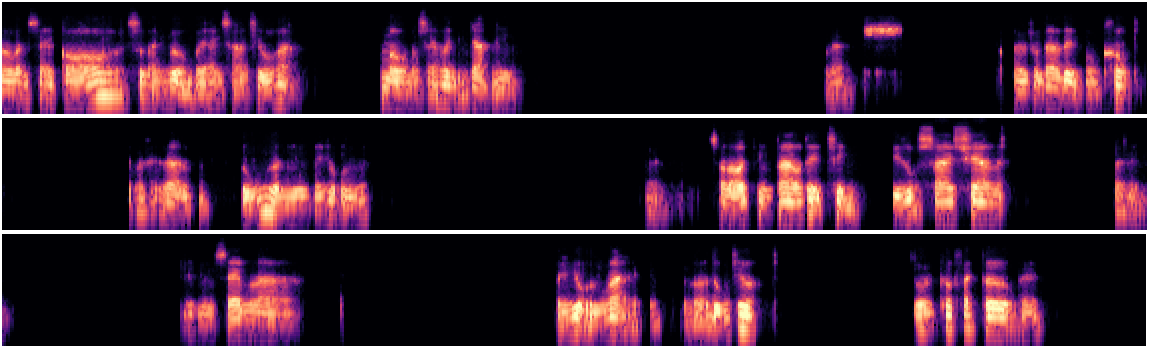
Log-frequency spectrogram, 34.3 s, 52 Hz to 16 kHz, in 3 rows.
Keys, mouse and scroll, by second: 1.2-2.8 middle drag, 3.3 middle click, 4.2 click, 4.9-7.7 middle drag, 9.2 click, 10.6 click, 11.6 middle click, 13.1 middle click, 18.2 middle click, 21.0 click, 22.4 middle click, 23.0-27.7 drag, 28.2 middle click, 28.9 middle click, 29.9 click, 30.8 click, 32.2-33.4 drag, 33.6 click.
